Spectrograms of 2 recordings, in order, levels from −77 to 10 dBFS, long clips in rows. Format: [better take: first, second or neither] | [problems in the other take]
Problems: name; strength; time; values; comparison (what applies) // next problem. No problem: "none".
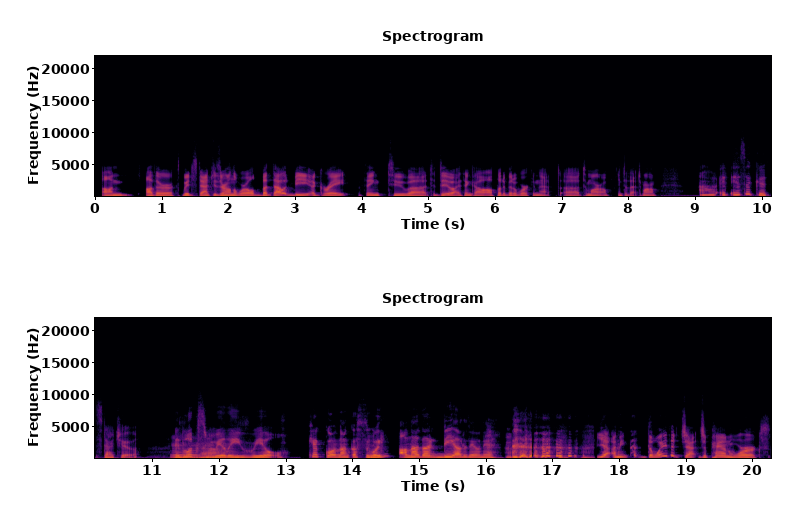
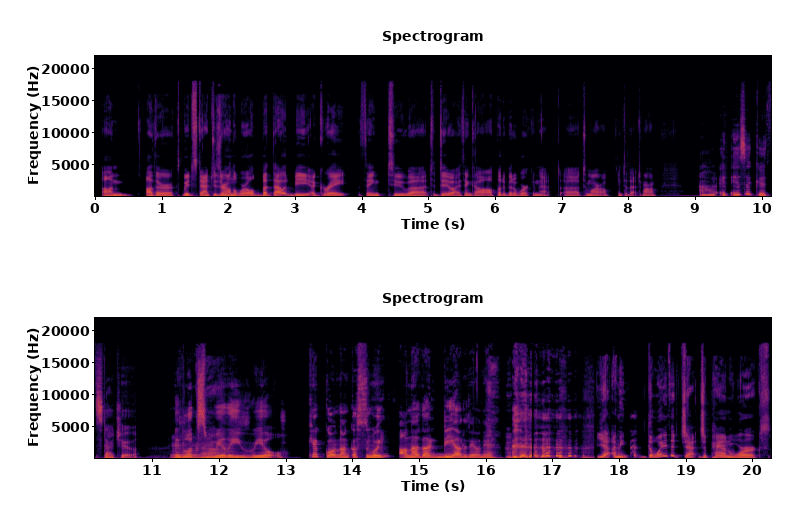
second | muffled; slightly; fading above 4 kHz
